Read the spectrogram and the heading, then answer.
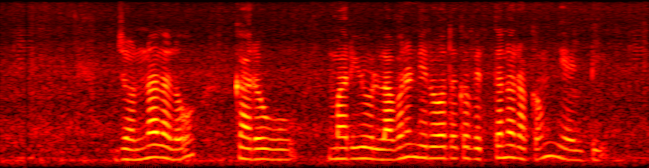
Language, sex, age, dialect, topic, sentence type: Telugu, female, 25-30, Utterandhra, agriculture, question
